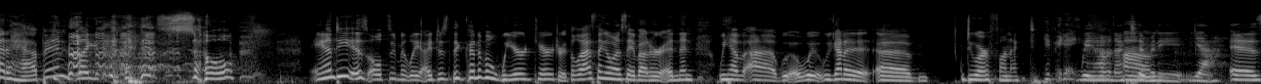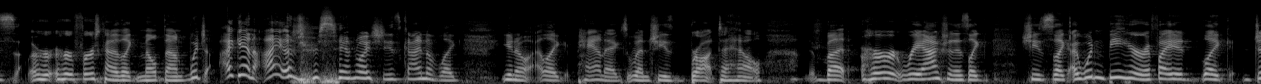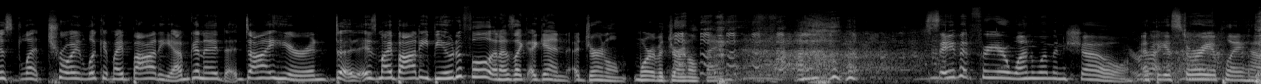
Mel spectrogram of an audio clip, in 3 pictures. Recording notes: Recorded live in Portland at Curious Comedy Theater in February.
